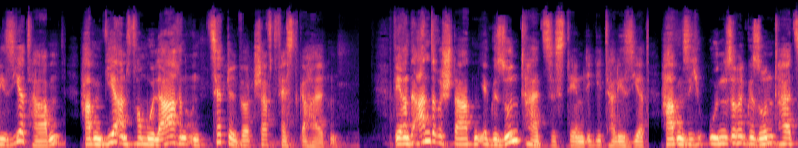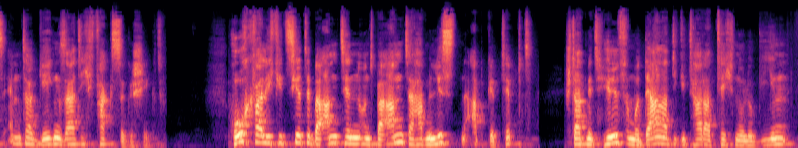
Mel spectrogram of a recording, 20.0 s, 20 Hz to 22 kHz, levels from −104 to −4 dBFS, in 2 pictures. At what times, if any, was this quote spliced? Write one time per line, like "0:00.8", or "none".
0:08.1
